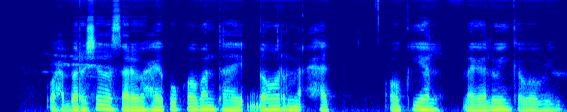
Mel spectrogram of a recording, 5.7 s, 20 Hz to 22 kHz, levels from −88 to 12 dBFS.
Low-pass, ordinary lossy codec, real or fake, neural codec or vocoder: none; none; real; none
